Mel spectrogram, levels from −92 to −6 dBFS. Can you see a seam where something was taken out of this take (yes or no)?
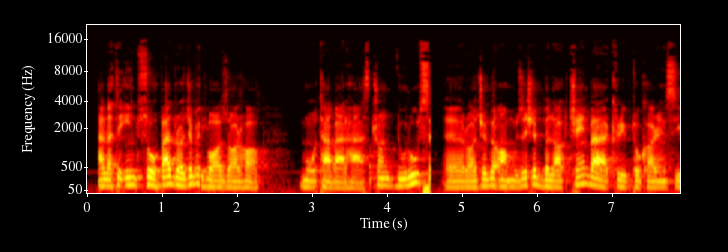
yes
